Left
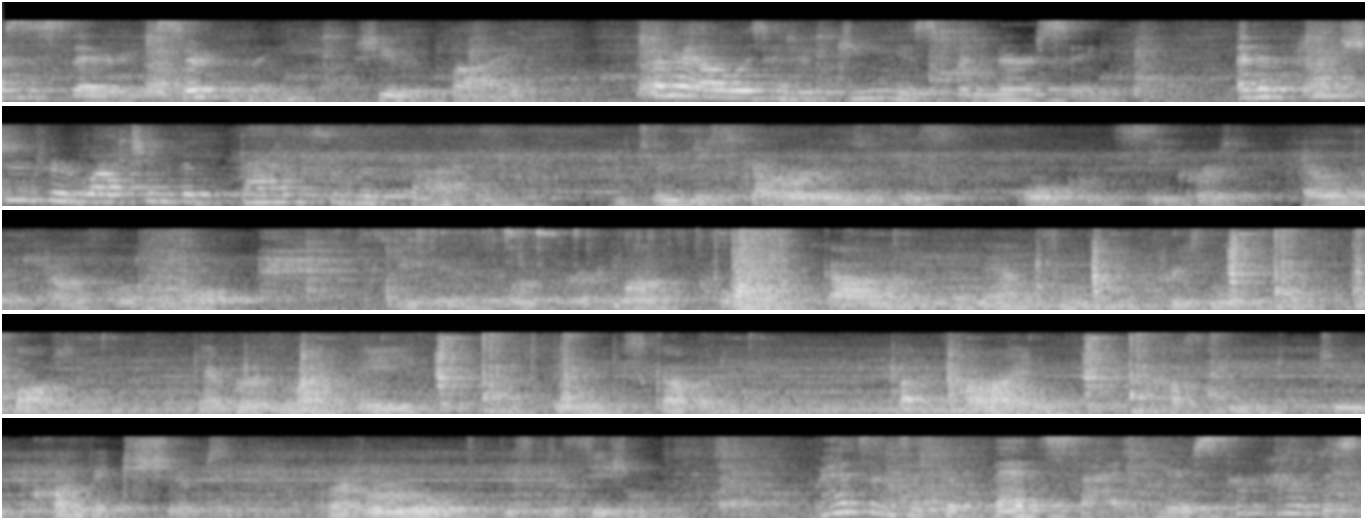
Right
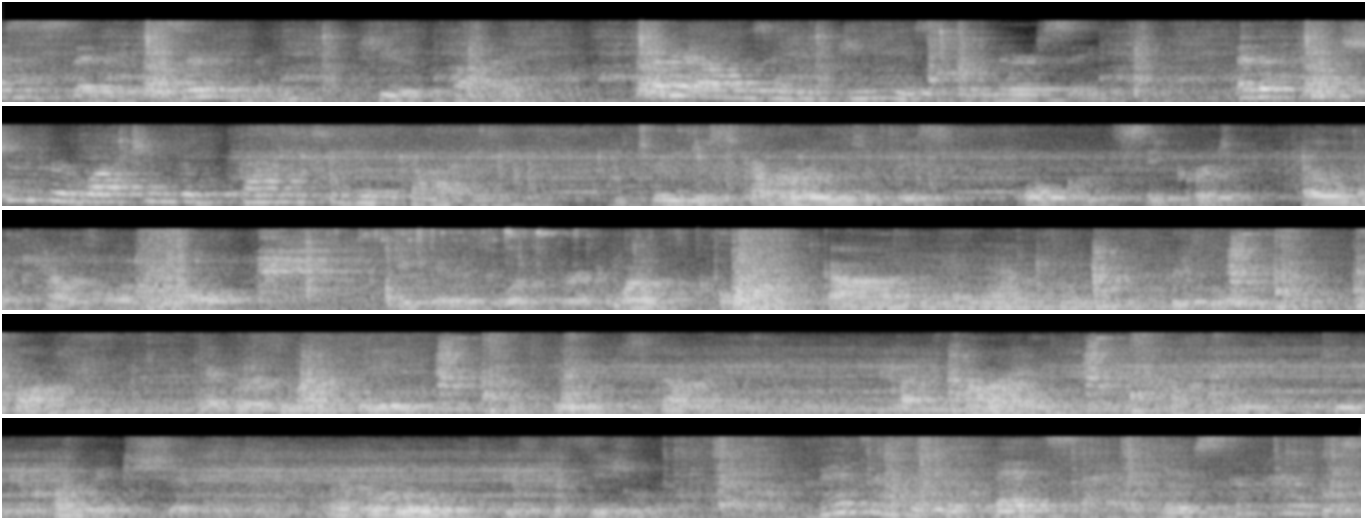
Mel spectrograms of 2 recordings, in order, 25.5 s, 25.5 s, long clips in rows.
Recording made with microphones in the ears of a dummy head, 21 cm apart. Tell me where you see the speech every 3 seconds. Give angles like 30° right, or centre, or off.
40° left, 30° left, 20° right, 50° right, centre, 40° left, 40° left, 40° left, 40° left.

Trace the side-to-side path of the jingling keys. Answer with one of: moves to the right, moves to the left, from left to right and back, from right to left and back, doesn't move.
moves to the left.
